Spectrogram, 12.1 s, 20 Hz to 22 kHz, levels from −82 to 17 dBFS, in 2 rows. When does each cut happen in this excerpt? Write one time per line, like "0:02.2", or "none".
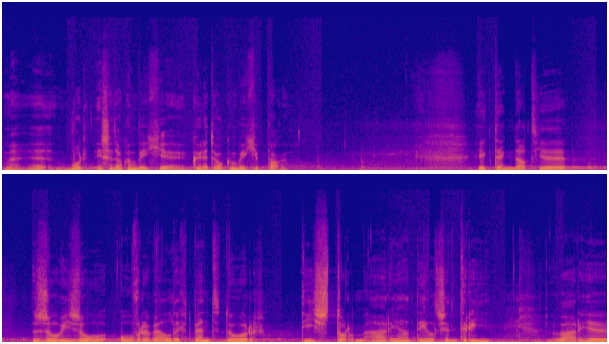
0:09.0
